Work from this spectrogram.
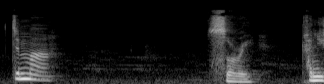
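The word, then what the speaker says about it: demain: do you say tomorrow in french um it's dima sorry can you say that again please yes it's duma how do you spell that d e m a i n great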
